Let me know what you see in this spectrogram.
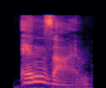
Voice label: "enzyme", uk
